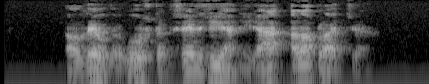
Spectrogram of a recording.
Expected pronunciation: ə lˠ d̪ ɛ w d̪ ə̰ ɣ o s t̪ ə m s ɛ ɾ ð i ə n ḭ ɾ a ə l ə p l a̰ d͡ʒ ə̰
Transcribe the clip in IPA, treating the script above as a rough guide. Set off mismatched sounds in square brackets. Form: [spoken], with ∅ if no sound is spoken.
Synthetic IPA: ə lˠ d̪ ɛ w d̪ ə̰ ɣ o s t̪ ə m s ɛ ɾ [ʒ] i ə n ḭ ɾ a ə l ə p l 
